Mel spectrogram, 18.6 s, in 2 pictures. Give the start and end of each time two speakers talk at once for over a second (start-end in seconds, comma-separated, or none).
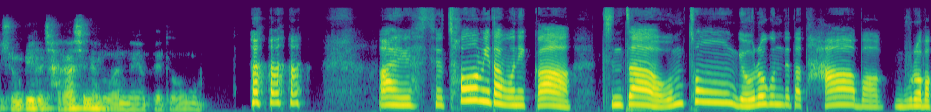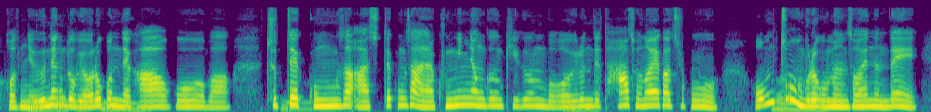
9.6-10.9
